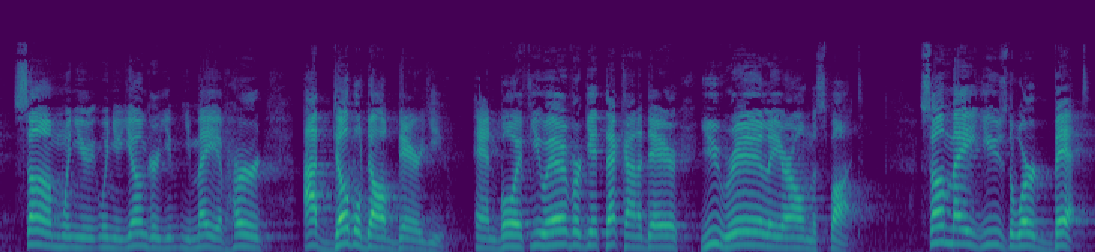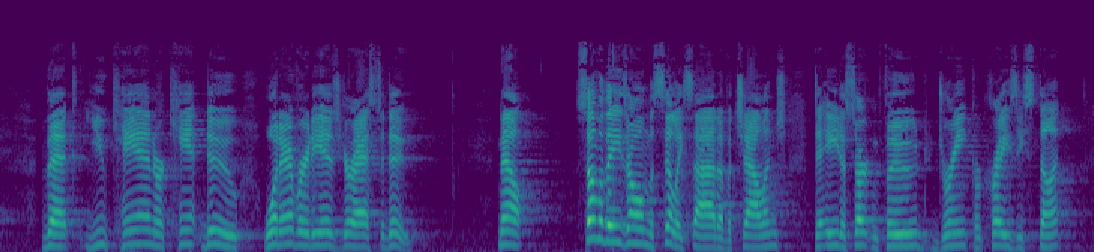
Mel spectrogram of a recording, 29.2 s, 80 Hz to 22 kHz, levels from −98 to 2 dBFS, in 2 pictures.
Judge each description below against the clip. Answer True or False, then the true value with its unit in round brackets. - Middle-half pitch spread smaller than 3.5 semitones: True (2.9 semitones)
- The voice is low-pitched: False (180 Hz)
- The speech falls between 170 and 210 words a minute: False (150 wpm)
